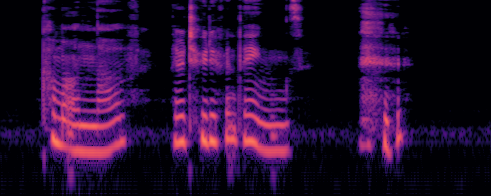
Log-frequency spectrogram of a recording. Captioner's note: laughs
